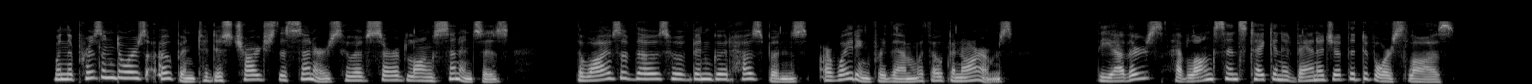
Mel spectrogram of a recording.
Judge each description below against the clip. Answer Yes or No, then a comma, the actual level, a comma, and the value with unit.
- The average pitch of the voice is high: Yes, high, 205 Hz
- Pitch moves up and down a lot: Yes, wide, 7.6 semitones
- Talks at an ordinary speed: Yes, average, 160 wpm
